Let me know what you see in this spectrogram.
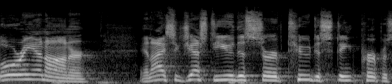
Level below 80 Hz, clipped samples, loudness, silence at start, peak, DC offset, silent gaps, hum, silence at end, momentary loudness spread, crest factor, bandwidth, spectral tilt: -48 dBFS; under 0.1%; -21 LUFS; 0 s; -6 dBFS; under 0.1%; none; none; 0 s; 6 LU; 14 dB; 15 kHz; -3.5 dB/octave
